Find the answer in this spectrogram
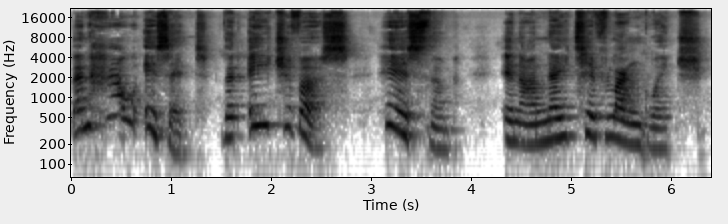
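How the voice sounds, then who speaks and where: A woman's voice: high-pitched, big pitch swings, slow, heavily acted. A woman reading an amazed onlooker in the crowd. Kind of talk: church Bible reading in parts.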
